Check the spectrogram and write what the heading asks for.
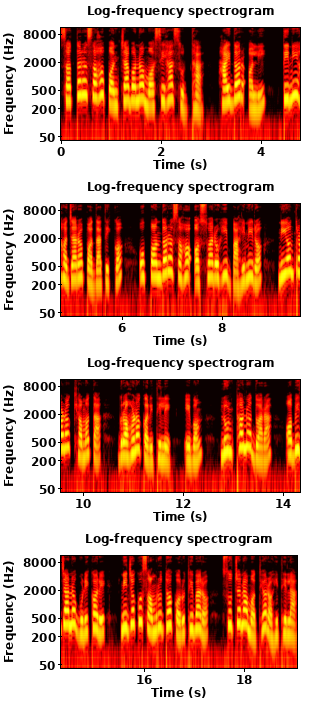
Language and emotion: Odia, neutral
